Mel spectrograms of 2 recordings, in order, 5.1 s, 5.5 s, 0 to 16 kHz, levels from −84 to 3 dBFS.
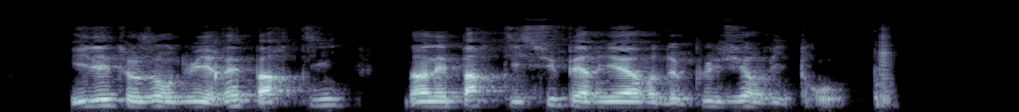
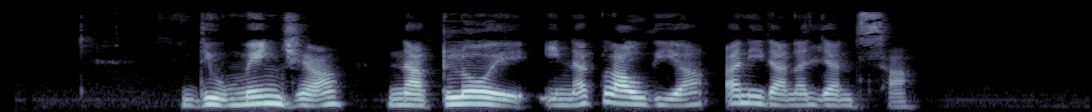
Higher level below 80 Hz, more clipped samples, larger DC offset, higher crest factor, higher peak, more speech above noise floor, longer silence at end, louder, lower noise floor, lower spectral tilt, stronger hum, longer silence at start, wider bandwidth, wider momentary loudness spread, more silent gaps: about the same, -74 dBFS vs -74 dBFS; neither; neither; about the same, 20 dB vs 18 dB; about the same, 0 dBFS vs -2 dBFS; first, over 70 dB vs 52 dB; second, 0.65 s vs 0.95 s; about the same, -19 LUFS vs -20 LUFS; first, under -90 dBFS vs -71 dBFS; about the same, -5.5 dB/octave vs -6 dB/octave; neither; second, 0.35 s vs 0.9 s; second, 7.6 kHz vs 11.5 kHz; first, 18 LU vs 13 LU; neither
